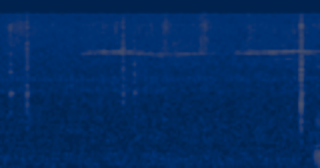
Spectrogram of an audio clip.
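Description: Faint background hiss with a thin, high, steady tone that comes and goes twice, and a single sharp click near the end.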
